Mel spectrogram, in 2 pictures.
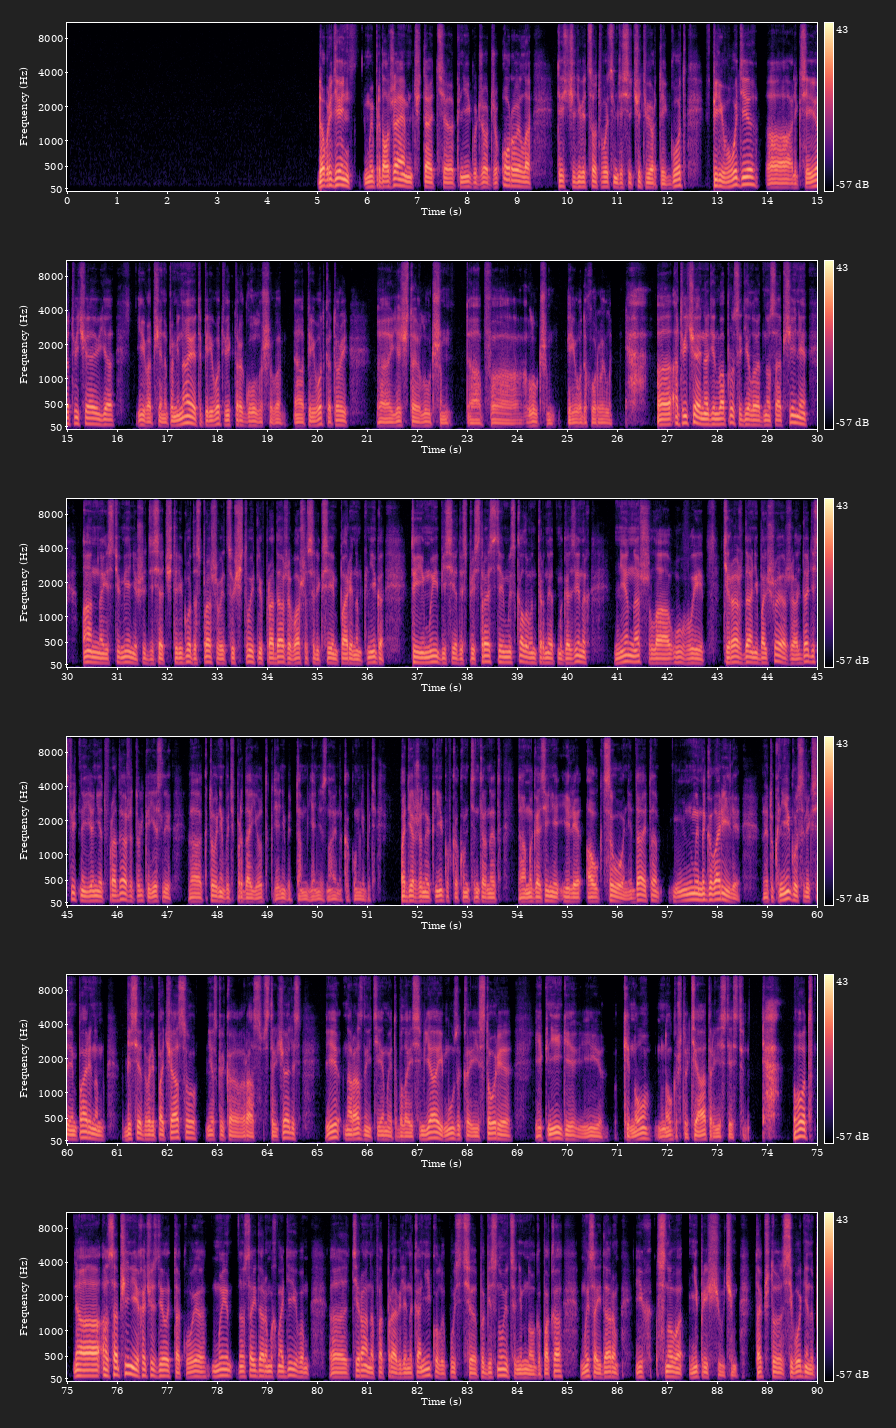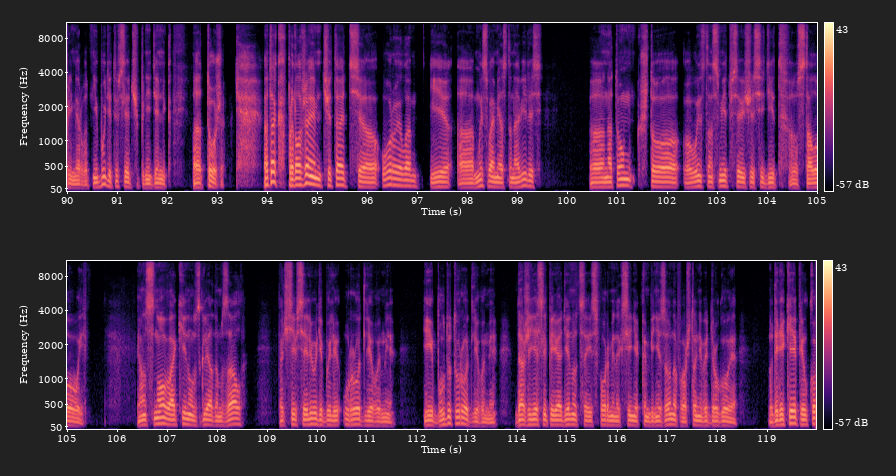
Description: Читает Сергей Бунтман.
